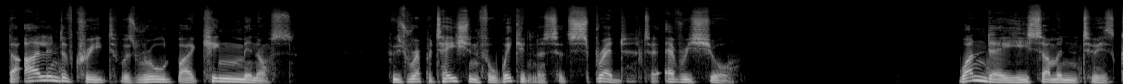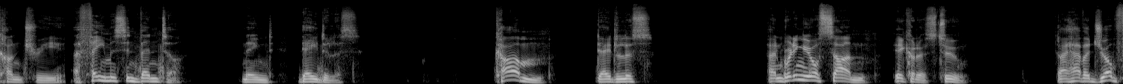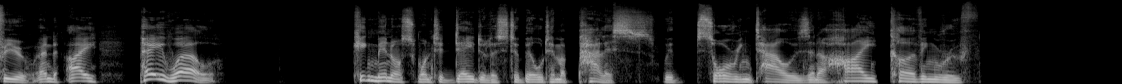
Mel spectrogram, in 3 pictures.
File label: Bookread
